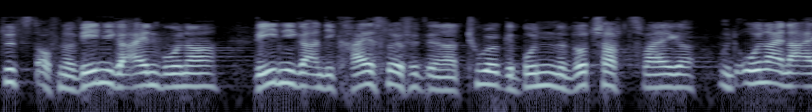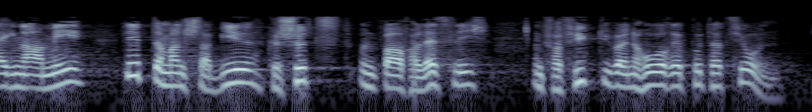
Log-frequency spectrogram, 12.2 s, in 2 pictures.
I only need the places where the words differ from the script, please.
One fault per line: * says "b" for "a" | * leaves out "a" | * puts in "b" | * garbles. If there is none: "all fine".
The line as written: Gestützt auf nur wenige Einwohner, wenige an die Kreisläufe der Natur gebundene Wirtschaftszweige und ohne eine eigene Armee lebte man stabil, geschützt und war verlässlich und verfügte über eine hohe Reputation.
all fine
